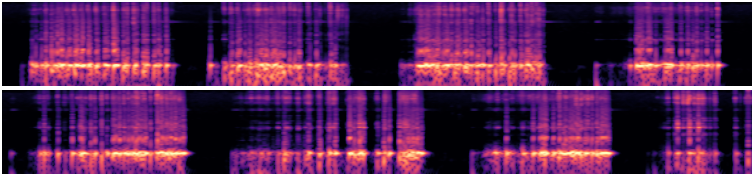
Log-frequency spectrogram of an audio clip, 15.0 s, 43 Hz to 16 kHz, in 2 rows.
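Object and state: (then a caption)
Metal mesh microphone grille. Long nails scratch the cylindrical, hollow metal mesh grille of a black condenser microphone at the side and front. Loud, dense, low rasping rumbles come in separate bursts about one to two seconds long, with a steady low hum near 190 Hz and faint bright scratchy grit on top.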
